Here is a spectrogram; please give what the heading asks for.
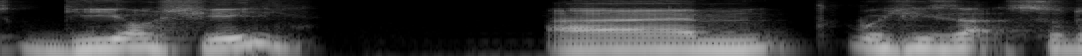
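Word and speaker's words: guilloché: right it's the gyoshi i usually say hiloshi but i was i've been listening to leslie on off bezel banter who is french and she says gyoshi so making sure i say it right so um french speakers will probably get me for this but it's gyoshi um which is that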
